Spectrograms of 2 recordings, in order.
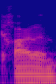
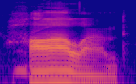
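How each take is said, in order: First: The first syllable has an r sound. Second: The first syllable has a long open vowel. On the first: This is how many people say it. The speaker calls it wrong. "I know people pronounce it like Harland" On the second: This is how the name really sounds. The speaker calls it right. "but like it's like Haaland"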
